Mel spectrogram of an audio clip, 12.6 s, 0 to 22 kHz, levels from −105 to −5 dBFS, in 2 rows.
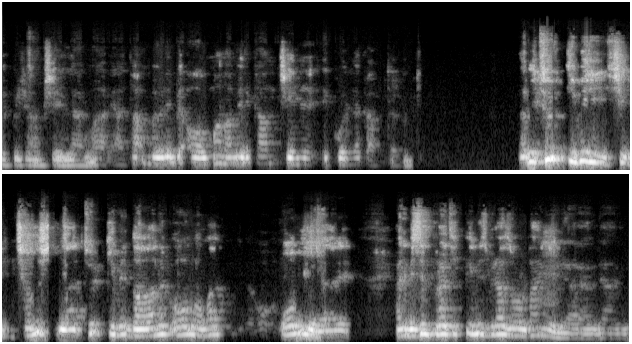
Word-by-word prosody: yapacağım 65 - -16
şeyler 60 0 -8
var, 65 +1 -17
yani 135 - -31
tam 160 - -17
böyle 310 +1 0
bir 335 - -10
Alman 295 -1 -5
Amerikan 305 - -7
şeyini 300 -1 -2
ekolüne 150 - -13
kaptırdım. - - -29 1.1
Tabii 210 -10 +2
Türk 270 +4 +7
gibi 205 -4 +4
şey 150 - 0
çalışmayan, 300 - +4
Türk 225 0 -8
gibi 190 -3 -4
dağınık 165 +5 +1
olmamak 185 0 -7 0.5
olmuyor 200 +8 +1
yani. 280 +2 -6 0.5
Hani 310 0 -1
bizim 210 -11 +5
pratikliğimiz 195 0 -2
biraz 190 -3 -3
oradan 165 +1 -6
geliyor 115 -5 -9
herhâlde 105 0 -15
yani. 105 -1 -23
195 Hz, 150 wpm, -18 LUFS, -, 1.1 s, Türk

